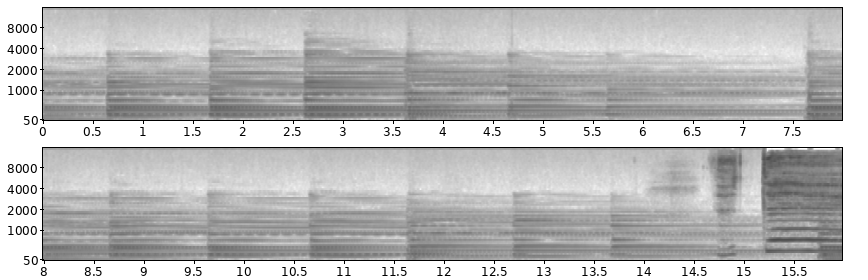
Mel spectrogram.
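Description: Soft background piano music, slow chords struck about once a second, each dying away. Near the end there is a brief rushing sound, and then a louder passage begins.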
